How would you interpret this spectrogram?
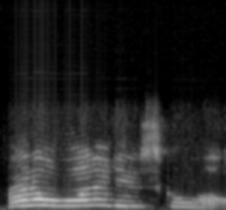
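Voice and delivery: put-on high, whining child's complaint; whiny kid. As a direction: whine like a kid avoiding lessons. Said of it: "I hear that".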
